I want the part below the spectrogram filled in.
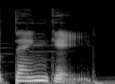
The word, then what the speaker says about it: dengue: 据说啊是 19 世纪才开始被广泛运用，而登革的英文念作 dengue，据说是来自于非洲的史瓦西利语，意思是抽搐、癫痫发作的状态。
